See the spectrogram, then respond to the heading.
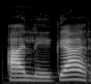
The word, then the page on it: alegar: spanish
